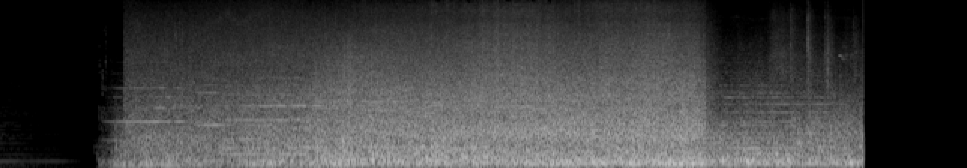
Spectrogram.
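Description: A train rumbles loudly along the tracks.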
